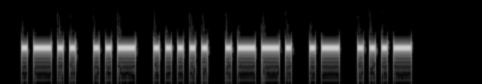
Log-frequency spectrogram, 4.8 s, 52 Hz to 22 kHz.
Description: Morse code, heard as a keyed tone, about 20 wpm, 700 Hz. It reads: LU5PAV
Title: DXCC-100 Call Signs - 6 Characters - Repeated 2x - 20wpm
